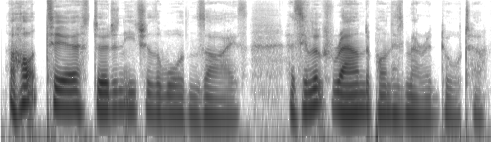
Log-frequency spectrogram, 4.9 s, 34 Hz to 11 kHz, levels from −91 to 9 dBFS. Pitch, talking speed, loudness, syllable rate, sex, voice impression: 115 Hz, 220 wpm, -20 LUFS, 5.4 syllables/s, male, masculine, adult-like, slightly soft, slightly sincere, slightly calm, friendly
